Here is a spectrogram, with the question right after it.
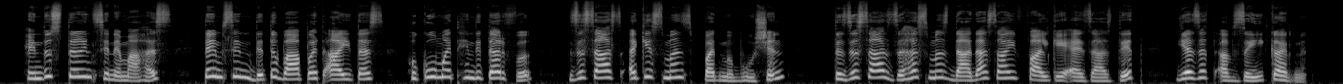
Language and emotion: Kashmiri, neutral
